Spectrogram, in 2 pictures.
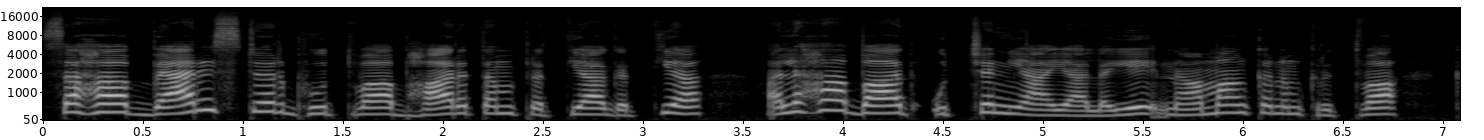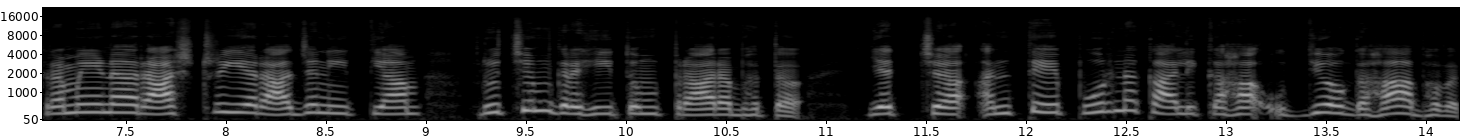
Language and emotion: Sanskrit, neutral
